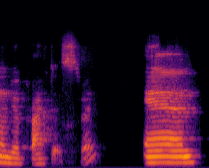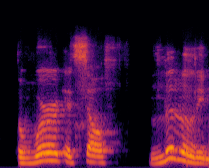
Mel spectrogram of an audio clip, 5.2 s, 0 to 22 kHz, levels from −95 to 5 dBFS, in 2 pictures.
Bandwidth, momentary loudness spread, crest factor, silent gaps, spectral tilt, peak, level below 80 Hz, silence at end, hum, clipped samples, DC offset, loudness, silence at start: 9.6 kHz; 18 LU; 14 dB; none; -5 dB/octave; -12 dBFS; -72 dBFS; 0 s; none; under 0.1%; under 0.1%; -25 LUFS; 0 s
